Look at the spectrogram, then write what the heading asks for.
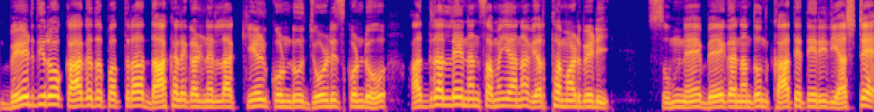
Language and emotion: Kannada, angry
